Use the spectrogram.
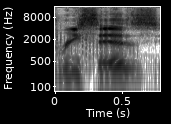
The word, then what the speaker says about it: Reese's: It's pronounced Reese's.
